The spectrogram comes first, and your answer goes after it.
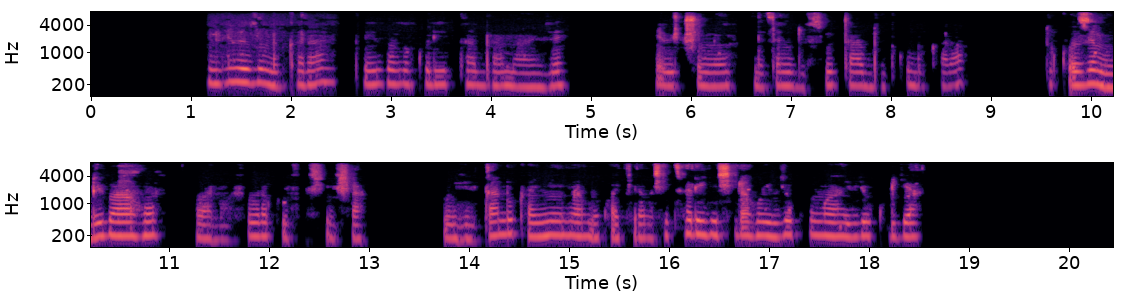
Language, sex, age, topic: Kinyarwanda, female, 18-24, finance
